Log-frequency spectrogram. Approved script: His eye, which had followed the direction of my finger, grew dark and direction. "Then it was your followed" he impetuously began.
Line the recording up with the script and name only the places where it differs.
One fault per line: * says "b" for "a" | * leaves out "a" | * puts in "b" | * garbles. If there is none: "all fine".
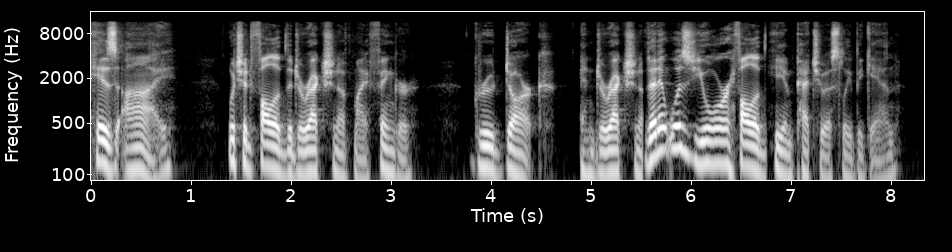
all fine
